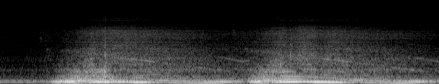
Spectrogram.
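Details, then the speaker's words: MK6 VW Jetta GLI, 250,000 miles, believed to have a badly stretched timing chain, restarted after reassembly: fires right up and idles perfectly; two clean throttle blips rise and fall smoothly with no misfire or rattle; normal revving. "man this thing's running good let's [Music] see uh motor sounds pretty normal"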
